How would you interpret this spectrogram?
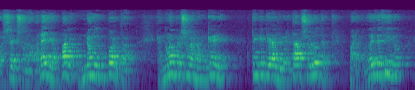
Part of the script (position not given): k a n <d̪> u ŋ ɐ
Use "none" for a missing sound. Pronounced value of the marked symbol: d̪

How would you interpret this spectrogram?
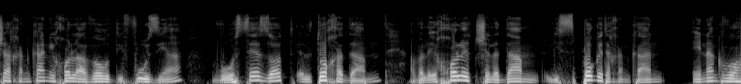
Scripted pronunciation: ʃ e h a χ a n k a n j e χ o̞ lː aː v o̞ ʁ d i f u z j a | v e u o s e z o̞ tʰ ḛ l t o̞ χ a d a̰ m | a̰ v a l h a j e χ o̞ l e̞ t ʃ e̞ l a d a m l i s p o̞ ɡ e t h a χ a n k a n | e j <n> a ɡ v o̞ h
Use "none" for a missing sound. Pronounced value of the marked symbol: n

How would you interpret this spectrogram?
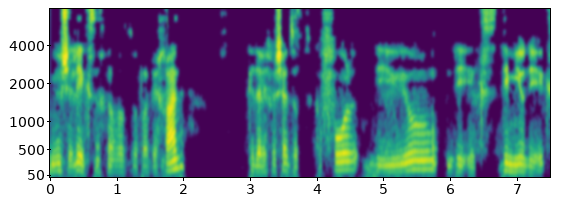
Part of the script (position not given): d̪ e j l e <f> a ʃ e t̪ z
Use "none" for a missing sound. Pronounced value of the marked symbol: f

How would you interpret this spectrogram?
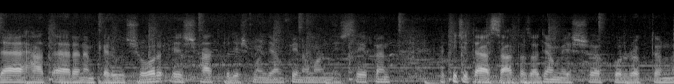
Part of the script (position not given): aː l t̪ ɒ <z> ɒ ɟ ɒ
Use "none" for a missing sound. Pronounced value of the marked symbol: z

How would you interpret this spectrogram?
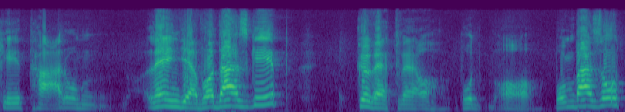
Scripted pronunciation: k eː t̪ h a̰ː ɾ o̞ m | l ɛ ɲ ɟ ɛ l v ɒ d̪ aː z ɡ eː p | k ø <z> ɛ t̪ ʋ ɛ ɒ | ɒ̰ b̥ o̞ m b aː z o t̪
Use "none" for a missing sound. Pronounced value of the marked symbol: v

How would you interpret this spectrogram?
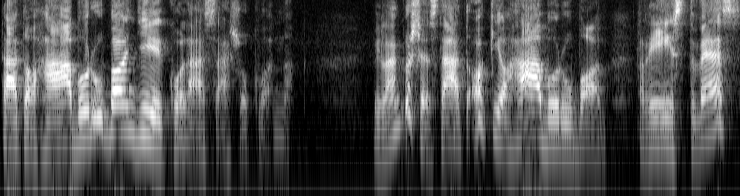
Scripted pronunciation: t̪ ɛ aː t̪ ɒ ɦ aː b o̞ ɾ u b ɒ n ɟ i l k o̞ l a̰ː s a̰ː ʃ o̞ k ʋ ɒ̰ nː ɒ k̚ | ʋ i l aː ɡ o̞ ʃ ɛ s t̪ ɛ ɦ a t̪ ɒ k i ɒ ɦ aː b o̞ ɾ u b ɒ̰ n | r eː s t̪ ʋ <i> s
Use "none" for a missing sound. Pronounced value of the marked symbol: ɛ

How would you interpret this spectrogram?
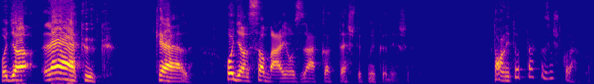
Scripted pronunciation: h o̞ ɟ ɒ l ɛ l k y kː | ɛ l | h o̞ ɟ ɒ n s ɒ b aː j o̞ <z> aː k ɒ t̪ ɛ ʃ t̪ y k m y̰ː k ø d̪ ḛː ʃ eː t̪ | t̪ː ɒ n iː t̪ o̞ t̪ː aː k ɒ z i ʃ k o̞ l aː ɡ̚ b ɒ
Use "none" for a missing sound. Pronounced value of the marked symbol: zː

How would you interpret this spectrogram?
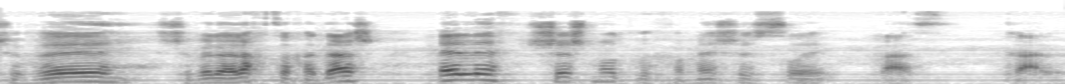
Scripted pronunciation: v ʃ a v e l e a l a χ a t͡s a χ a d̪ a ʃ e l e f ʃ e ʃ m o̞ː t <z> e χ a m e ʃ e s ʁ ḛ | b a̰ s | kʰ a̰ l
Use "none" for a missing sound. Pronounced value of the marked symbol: v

